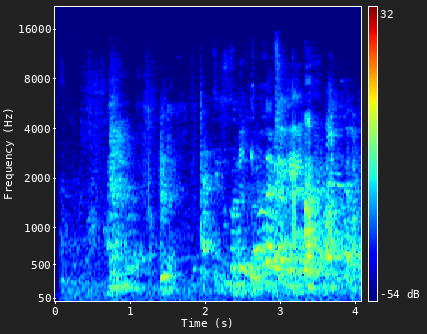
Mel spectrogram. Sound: group chatter

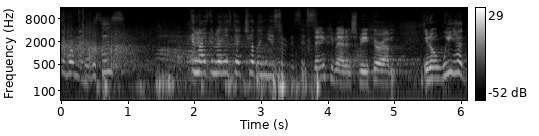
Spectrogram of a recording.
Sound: applause

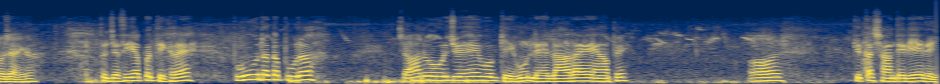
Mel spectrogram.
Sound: birds Chirping

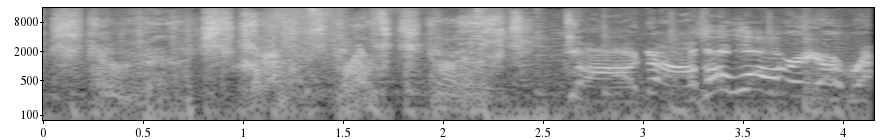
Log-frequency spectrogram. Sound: dramatic music; grunting

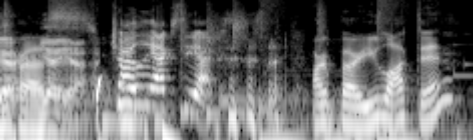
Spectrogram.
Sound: chucking

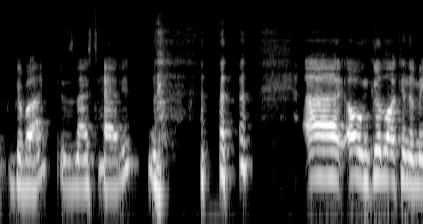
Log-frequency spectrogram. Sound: laughing

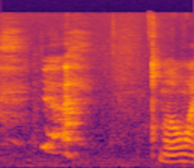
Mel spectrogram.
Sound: laughing

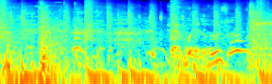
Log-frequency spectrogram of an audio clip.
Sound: both panting

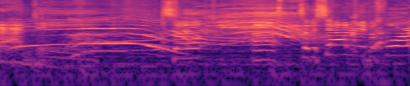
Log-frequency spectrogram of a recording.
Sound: players cheering

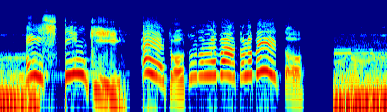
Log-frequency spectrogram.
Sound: italian gibberish

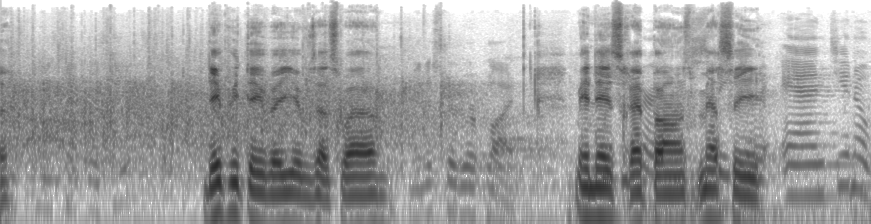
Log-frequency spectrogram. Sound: applause

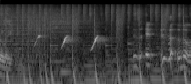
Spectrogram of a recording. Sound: whistles

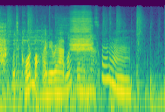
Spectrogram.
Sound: buzzer rings

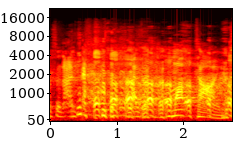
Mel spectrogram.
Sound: laughing

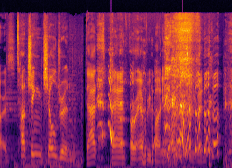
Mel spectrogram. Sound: adorable laugh intensifies; cute laughter galore

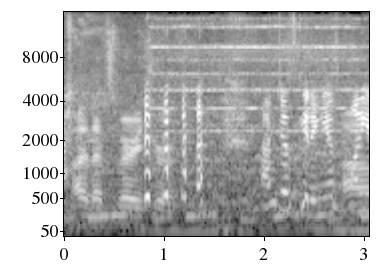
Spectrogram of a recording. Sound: laughs

